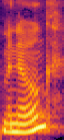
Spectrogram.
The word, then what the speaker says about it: Manogue: My name's Minogue, and my last name is spelled Manogue.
